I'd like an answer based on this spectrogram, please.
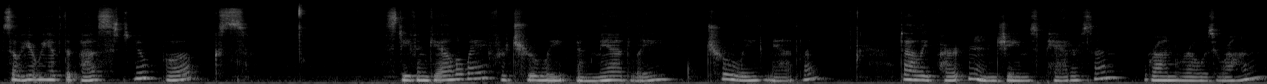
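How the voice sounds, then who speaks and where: A woman speaking in a soft, hushed, often whispered ASMR voice, reading from a magazine with unhurried, murmured, rambling asides to herself. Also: medium pitch. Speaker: ASMR host. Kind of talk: soft-spoken ASMR magazine read-through with casual commentary.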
